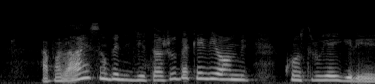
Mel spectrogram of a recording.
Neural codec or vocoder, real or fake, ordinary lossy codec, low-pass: none; real; none; 7.2 kHz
